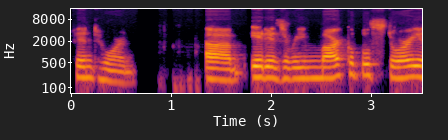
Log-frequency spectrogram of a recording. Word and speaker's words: Findhorn: And I highly recommend people to look up, it's called FIND as in dog, HORN, one word pronounced Findhorn.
